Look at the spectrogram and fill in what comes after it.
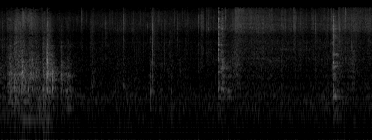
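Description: Seafood scallion pancake (haemul pajeon) sizzling steadily in oil in a frying pan. A spatula scrapes or taps against the pan a few times, most sharply about four and a half seconds in and again near the end.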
